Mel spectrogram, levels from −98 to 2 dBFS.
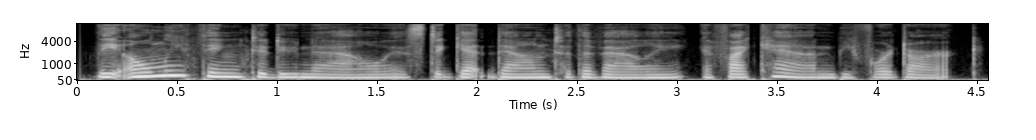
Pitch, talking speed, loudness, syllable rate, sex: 190 Hz, 235 wpm, -18 LUFS, 5.1 syllables/s, female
